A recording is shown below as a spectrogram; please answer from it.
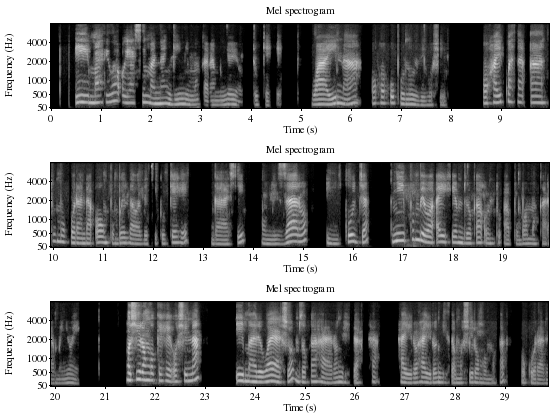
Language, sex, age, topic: Oshiwambo, female, 18-24, finance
